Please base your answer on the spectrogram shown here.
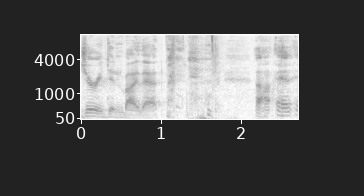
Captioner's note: everyone chuckles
